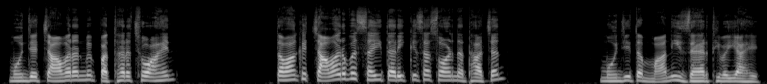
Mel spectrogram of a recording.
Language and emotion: Sindhi, angry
